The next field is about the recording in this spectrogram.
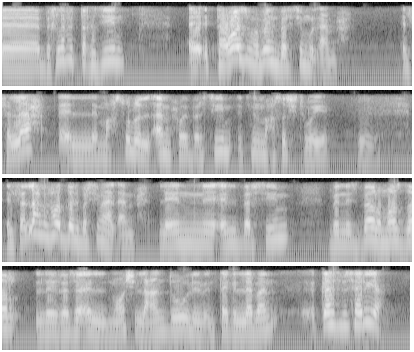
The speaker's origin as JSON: {"language": "Arabic", "country": "Egypt", "said": "اللي عندنا في مصر"}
